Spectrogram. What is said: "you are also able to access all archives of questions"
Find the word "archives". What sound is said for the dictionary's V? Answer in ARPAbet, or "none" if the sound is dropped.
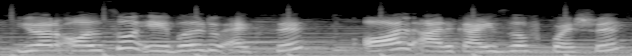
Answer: B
